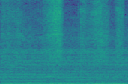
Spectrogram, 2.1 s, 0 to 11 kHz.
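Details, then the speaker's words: Chrysler Pacifica plug-in hybrid driving with its battery at 0%: the engine runs the generator to charge the battery, making a faint steady whine that slowly rises in pitch over road rumble. This is normal. "sure if you can hear it or not it sounds like it's whining that is normal operating condition for this vehicle it is actually charging the battery as we speak"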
